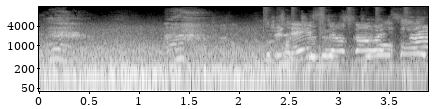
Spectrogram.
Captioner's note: pants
